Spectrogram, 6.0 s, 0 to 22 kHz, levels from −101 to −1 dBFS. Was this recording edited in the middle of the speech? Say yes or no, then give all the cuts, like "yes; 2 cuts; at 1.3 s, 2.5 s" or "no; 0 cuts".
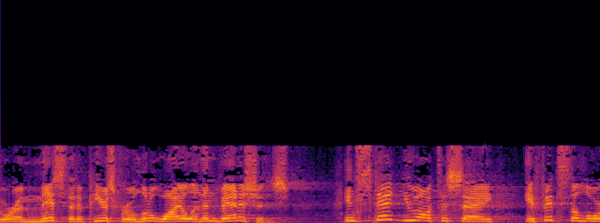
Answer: no; 0 cuts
